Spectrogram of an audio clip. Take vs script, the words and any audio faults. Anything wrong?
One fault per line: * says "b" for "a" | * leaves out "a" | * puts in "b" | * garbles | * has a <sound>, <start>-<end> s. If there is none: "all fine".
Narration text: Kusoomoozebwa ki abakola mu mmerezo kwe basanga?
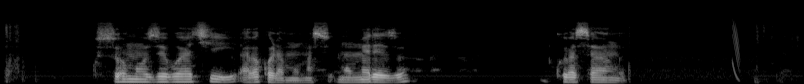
* has a chirp, 7.3-7.4 s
